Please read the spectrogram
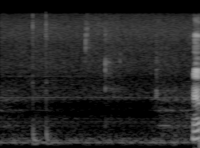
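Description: Quiet room tone with a few faint clicks, the clearest about a third of a second in, then a man's voice starts speaking just before the end.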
